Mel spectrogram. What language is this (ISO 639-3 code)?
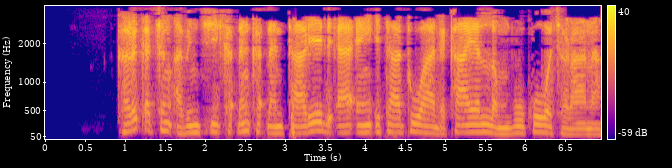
hau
